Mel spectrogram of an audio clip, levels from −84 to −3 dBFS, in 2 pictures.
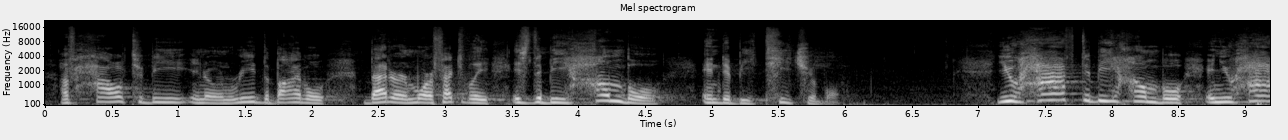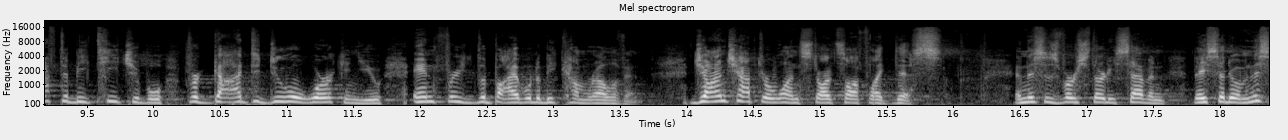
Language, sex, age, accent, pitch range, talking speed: English, male, 40-59, American, 170-245 Hz, 210 wpm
